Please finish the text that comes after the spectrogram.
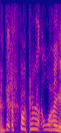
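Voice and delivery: high, loud gruff yell; shouting. Retold or imitated. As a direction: bark it like a crane boss losing it. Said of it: "Just shout".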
